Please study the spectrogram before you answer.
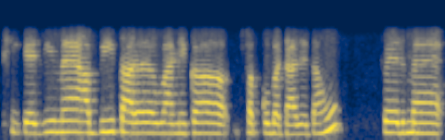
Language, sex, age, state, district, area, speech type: Hindi, female, 18-30, Madhya Pradesh, Jabalpur, urban, conversation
